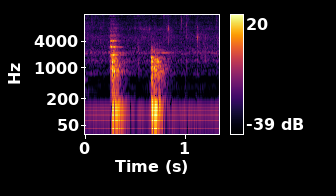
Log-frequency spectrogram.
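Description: Chopped tomato goes into a frying pan, giving two quick, close bursts of sizzle and scraping about half a second apart over a quiet steady frying background.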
